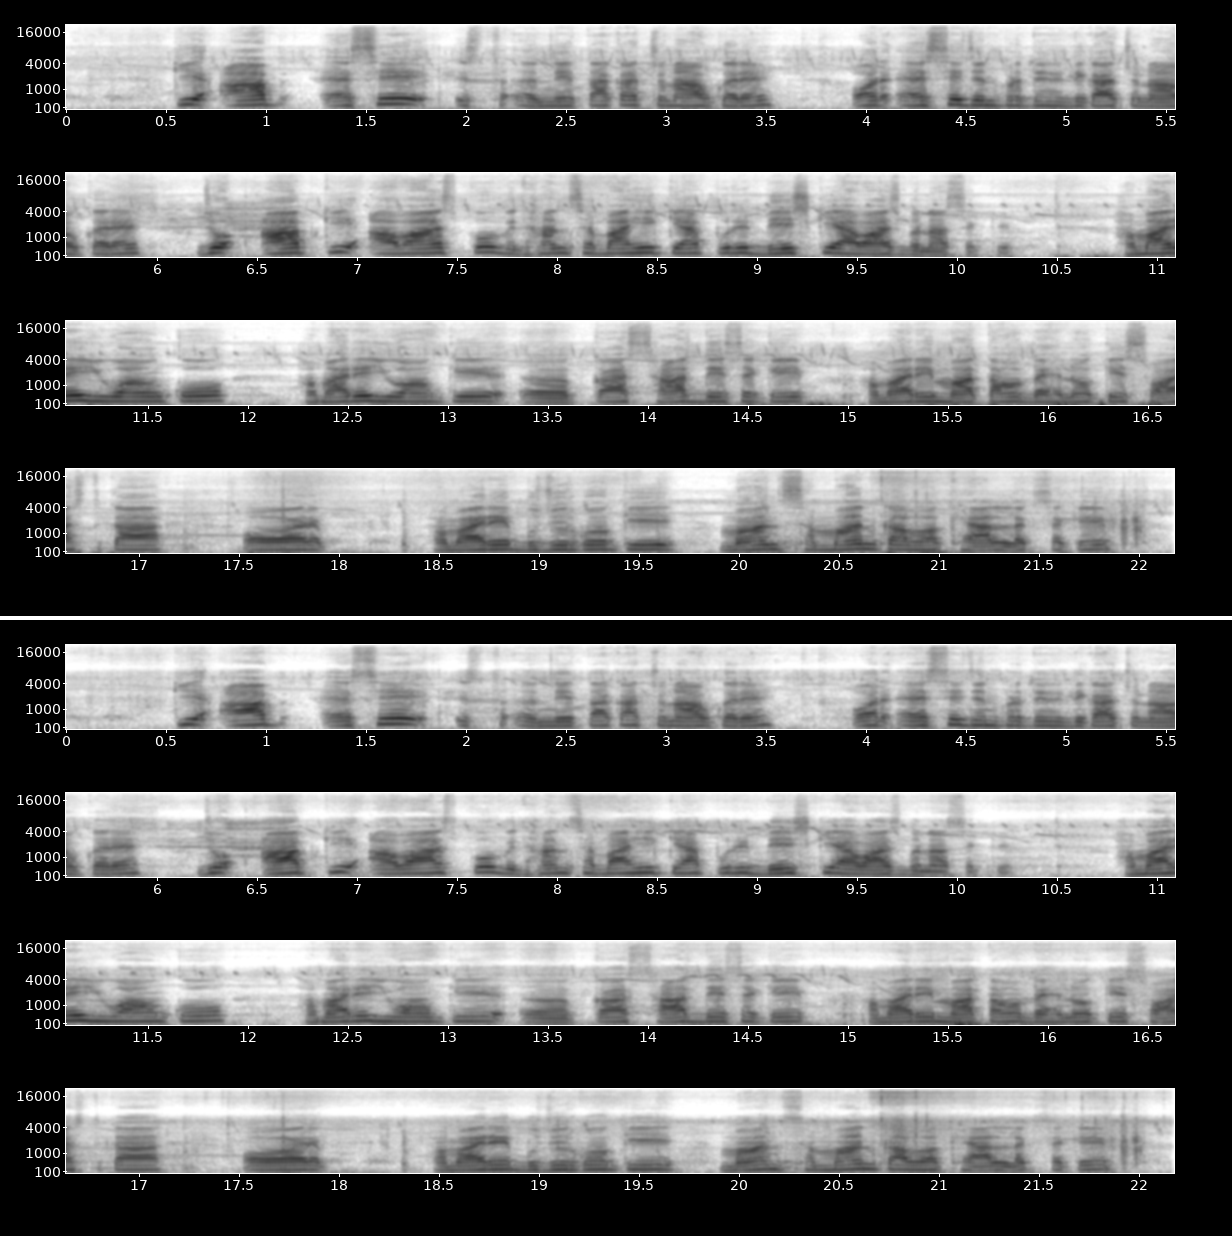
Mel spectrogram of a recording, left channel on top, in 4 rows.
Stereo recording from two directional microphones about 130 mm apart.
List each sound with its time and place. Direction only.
0.8 s speech: 30° left (ahead or behind)
6.1 s speech: 15° right (ahead or behind)
6.6 s speech: 35° left (ahead or behind)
